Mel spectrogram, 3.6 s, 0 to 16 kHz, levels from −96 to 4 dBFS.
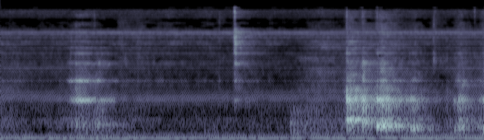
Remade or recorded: remade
